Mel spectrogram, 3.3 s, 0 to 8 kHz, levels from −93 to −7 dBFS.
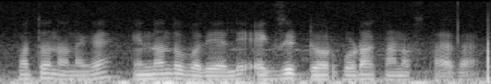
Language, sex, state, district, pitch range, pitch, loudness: Kannada, male, Karnataka, Bangalore, 100-120 Hz, 110 Hz, -24 LUFS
